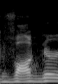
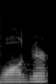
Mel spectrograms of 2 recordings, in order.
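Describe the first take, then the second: First: The name begins with a V sound. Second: The name begins with a W sound. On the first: The name is said the German way. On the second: The name is said the English way.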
